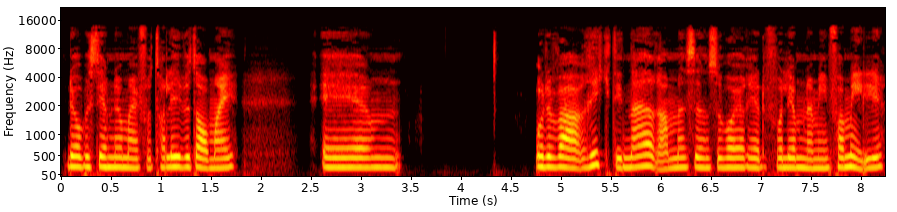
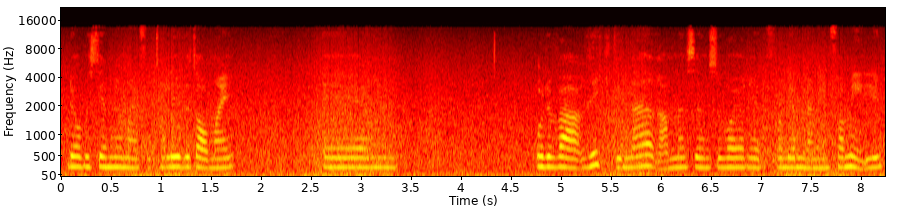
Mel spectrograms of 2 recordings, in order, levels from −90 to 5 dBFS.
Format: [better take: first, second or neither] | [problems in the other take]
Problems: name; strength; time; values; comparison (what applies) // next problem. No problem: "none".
first | wind noise on the microphone; heavy; 5 dB below the speech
